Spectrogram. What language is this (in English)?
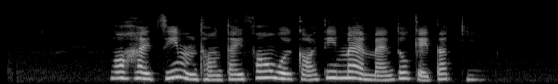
Cantonese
